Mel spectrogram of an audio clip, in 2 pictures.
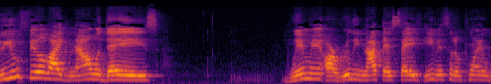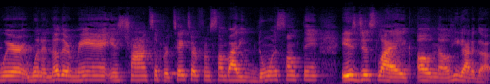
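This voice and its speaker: In an American accent, a woman with a normal speaking voice talks at a moderate pace with ordinary pitch variation. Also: medium pitch for a woman. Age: young. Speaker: podcast host. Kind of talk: casual chat.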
